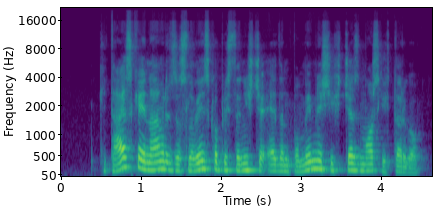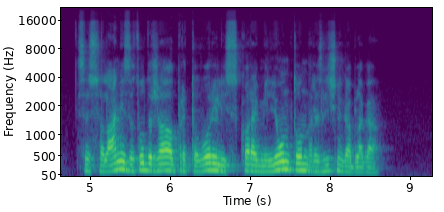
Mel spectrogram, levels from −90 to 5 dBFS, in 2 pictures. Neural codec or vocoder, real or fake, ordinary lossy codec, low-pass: none; real; Opus, 32 kbps; 19.8 kHz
